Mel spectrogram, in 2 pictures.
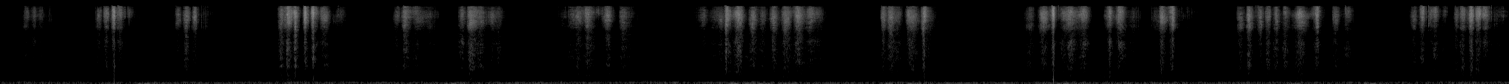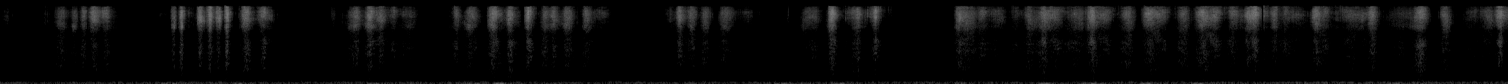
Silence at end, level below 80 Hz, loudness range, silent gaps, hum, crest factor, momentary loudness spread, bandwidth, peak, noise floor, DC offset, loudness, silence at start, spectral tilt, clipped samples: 0 s; -66 dBFS; 5 LU; none; none; 30 dB; 18 LU; 16.5 kHz; -8 dBFS; -66 dBFS; under 0.1%; -32 LUFS; 0.2 s; 2.5 dB/octave; under 0.1%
